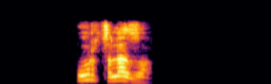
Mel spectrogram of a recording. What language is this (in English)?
Kabyle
